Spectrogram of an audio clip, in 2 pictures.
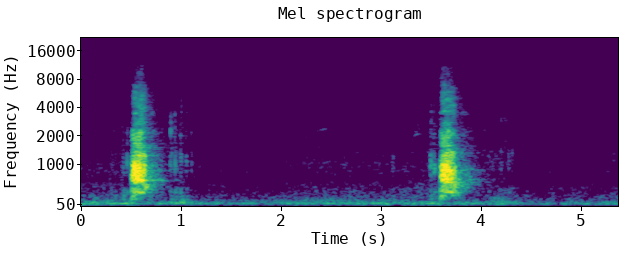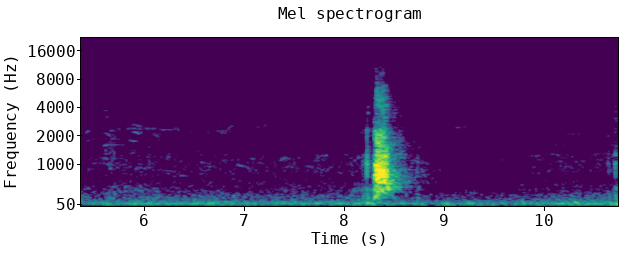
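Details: Bernese Mountain Dog barking: three loud, deep single barks spaced roughly three to four seconds apart, each short and sharp, with quiet, faint background hum between them.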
